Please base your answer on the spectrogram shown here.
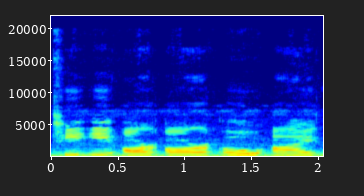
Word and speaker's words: terroir: i do pronounce as the way i've heard it from the sommeliers i've talked to is terroir almost like a w sound for us english-speaking people but it is a french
